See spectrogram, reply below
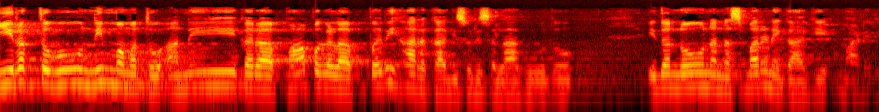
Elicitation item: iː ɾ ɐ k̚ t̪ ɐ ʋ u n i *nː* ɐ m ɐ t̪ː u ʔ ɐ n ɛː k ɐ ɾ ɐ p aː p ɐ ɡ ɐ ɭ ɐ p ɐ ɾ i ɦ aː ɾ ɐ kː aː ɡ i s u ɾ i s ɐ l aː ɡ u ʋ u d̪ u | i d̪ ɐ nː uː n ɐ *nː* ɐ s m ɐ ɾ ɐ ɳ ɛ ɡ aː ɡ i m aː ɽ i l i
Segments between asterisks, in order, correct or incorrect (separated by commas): incorrect, correct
